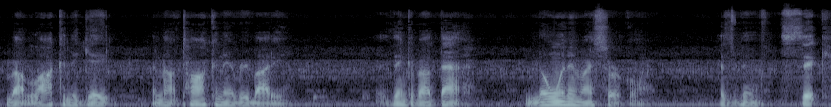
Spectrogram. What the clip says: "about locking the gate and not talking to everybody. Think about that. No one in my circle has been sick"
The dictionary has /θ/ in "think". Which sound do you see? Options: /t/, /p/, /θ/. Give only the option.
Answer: /θ/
